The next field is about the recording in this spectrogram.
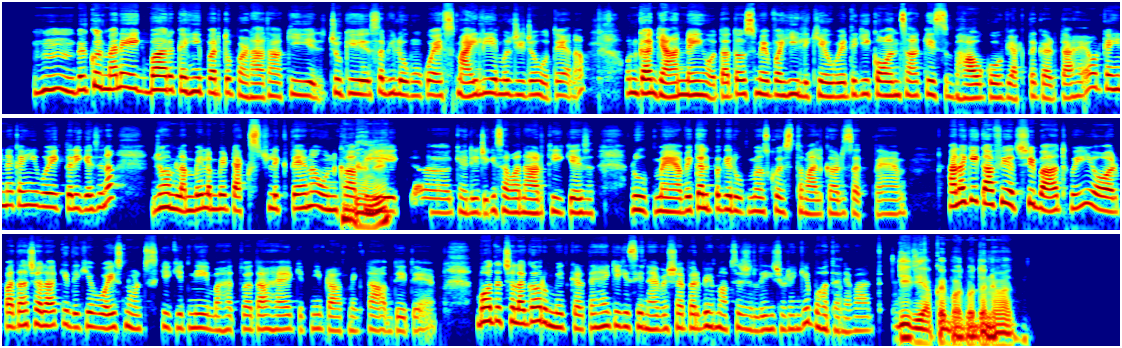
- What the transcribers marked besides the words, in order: in English: "स्माइली"; in English: "टेक्स्ट"; in English: "वॉइस नोट्स"
- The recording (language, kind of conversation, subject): Hindi, podcast, आप आवाज़ संदेश और लिखित संदेश में से किसे पसंद करते हैं, और क्यों?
